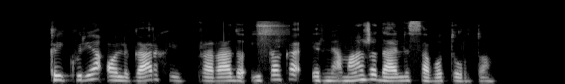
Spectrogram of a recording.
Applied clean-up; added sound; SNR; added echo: none; Tambourine; 10 dB; none.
